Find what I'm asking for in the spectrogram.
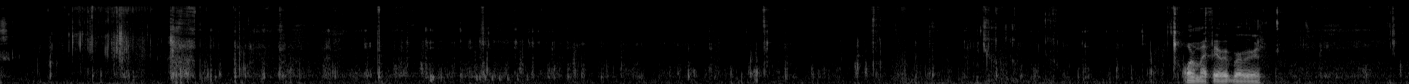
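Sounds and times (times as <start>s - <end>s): man chewing food: 0.0s - 12.0s, 12.6s - 14.0s.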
